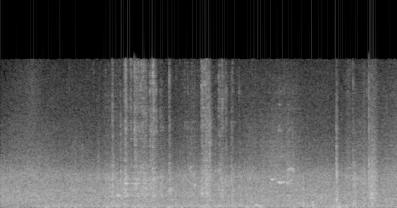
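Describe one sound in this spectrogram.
A metal stove door latch clicks open.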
